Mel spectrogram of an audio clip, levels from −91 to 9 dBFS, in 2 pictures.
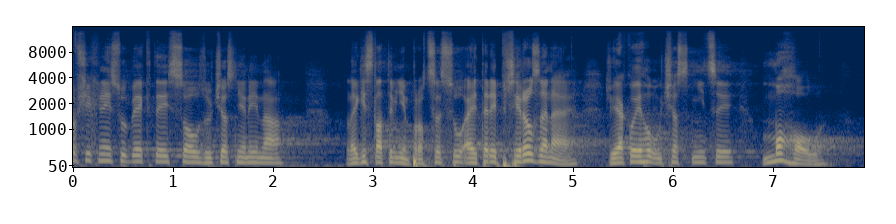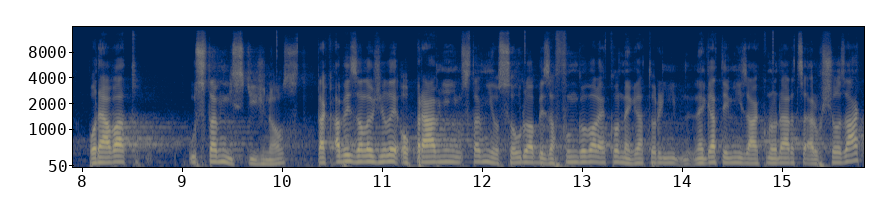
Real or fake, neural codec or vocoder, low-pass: fake; autoencoder, 48 kHz, 128 numbers a frame, DAC-VAE, trained on Japanese speech; 14.4 kHz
